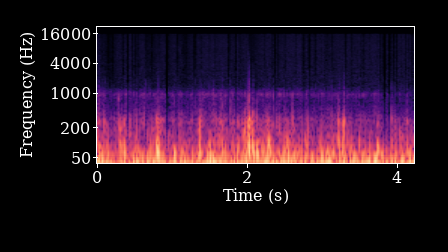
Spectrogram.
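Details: Abdomen heard through a stethoscope after drinking cola with Mentos, with a painful, swollen belly: loud continuous low gurgling and rumbling with bubbly pops, active bowel sounds (borborygmi).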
